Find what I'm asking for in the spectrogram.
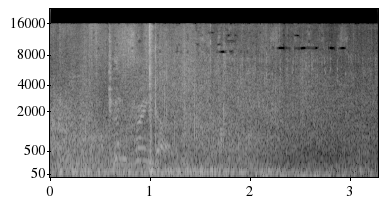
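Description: A Confringo fire-blast spell in Hogwarts Legacy bursts with a dense, rumbling explosion. The low roar sustains for about three seconds and fades slightly at the end.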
